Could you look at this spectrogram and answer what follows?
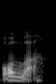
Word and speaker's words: hola: that Maria hola is it's not holla is it is it is it holla or is it hola you don't pronounce the h Maria and my spoil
